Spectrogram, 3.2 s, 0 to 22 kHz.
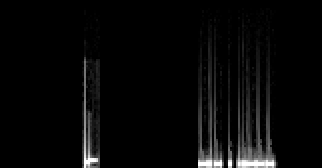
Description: Morse code, heard as a keyed tone, about 50 wpm, 700 Hz. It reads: KE2
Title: USA Call Sign Prefixes - 50wpm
